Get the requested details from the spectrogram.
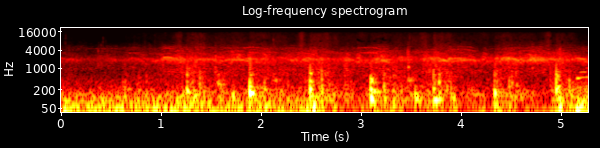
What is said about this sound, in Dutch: Ik hoop dat jullie de vogels kunnen horen. Het is hier een uur of negen nu. Het waait aardig. Voor voor of vier. De zon zakt. En de lucht is vol met vogel.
